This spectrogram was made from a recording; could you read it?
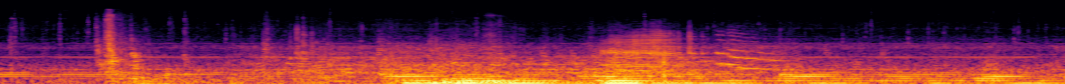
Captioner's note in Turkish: Kapı Sesi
